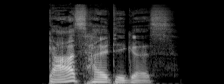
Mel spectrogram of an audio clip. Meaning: strong/mixed nominative/accusative neuter singular of gashaltig
- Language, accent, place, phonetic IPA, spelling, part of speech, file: German, Germany, Berlin, [ˈɡaːsˌhaltɪɡəs], gashaltiges, adjective, De-gashaltiges.ogg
